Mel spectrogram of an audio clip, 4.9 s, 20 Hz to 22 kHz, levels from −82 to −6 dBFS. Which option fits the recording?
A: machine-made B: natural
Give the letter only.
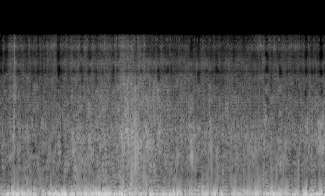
A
